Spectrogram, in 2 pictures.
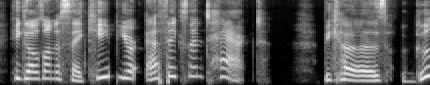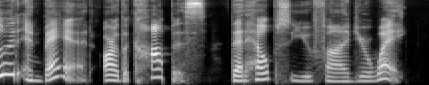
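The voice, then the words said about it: Slow, deliberate speech. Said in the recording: “I'm saying this slowly”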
